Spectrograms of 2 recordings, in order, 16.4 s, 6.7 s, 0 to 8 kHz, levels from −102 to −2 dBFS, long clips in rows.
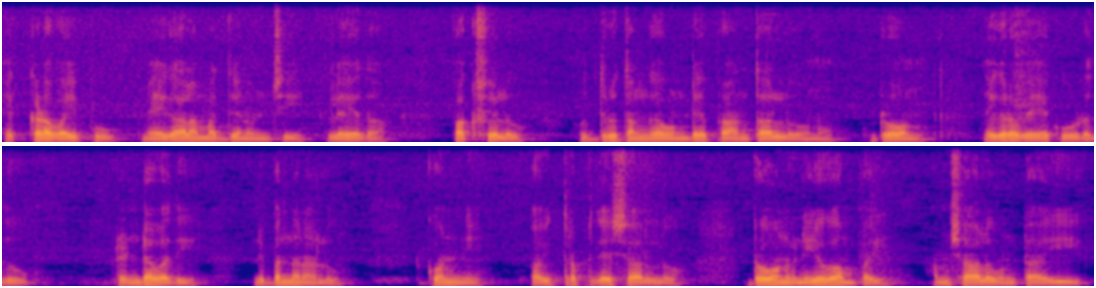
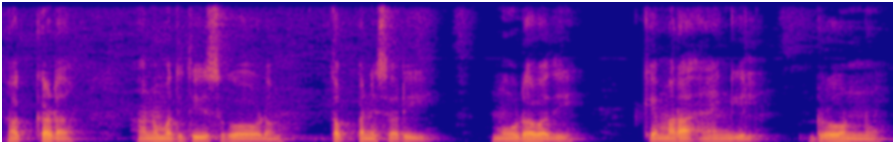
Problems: constant background noise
